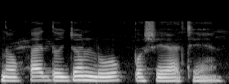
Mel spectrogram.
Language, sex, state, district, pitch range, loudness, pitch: Bengali, female, Assam, Hailakandi, 165-185 Hz, -13 LUFS, 175 Hz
